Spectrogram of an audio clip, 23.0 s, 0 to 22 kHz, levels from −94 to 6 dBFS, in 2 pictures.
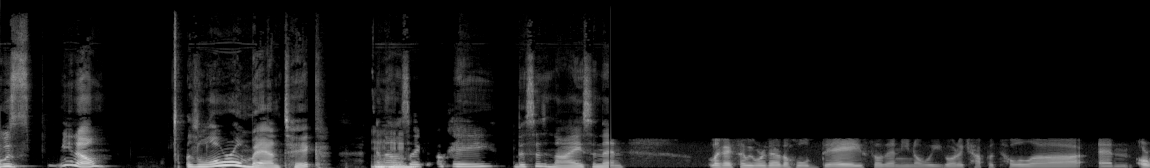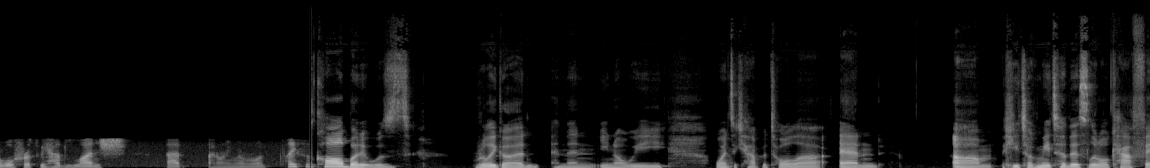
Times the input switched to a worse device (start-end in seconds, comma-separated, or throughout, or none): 6.08-14.61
